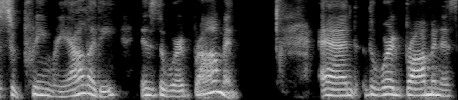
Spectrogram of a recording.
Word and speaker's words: Brahman: accent on which syllable when the accent is on the first syllable brahman right that refers to the priest okay brahman when the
